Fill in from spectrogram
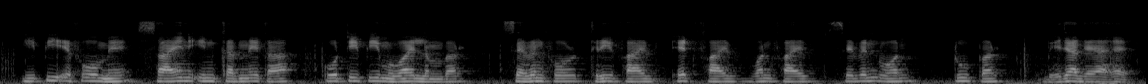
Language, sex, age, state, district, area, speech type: Urdu, male, 30-45, Delhi, South Delhi, urban, read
